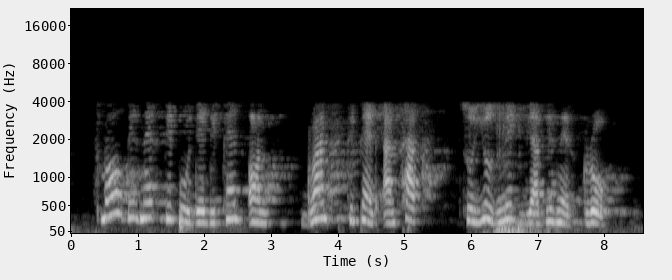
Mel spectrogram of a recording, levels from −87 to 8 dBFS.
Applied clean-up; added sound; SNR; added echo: classical method WPE with log-MMSE.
